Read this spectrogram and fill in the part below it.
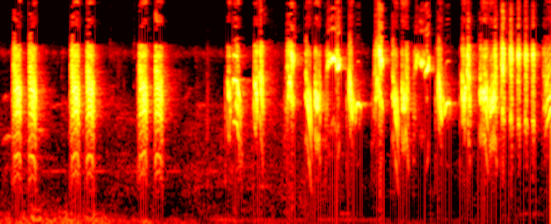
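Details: Long-tailed shrike, a champion singer, in a fill-in-rich song for tutoring other birds: paired rasping notes at first, then a quickening mix of scratchy chatters and brief clear whistles.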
